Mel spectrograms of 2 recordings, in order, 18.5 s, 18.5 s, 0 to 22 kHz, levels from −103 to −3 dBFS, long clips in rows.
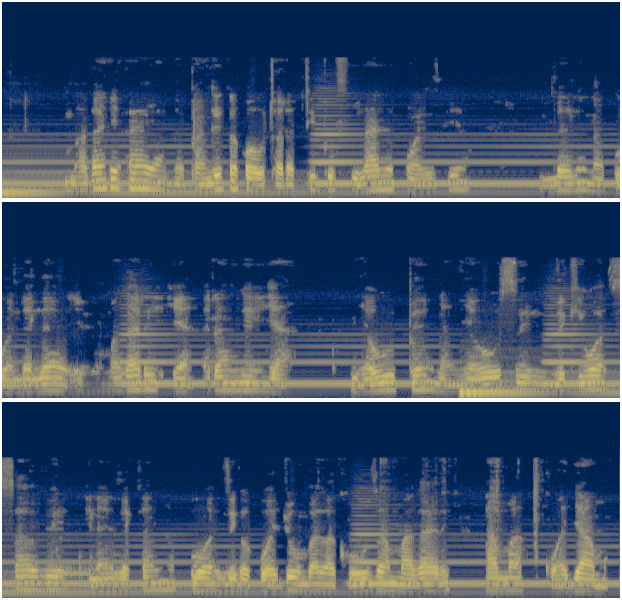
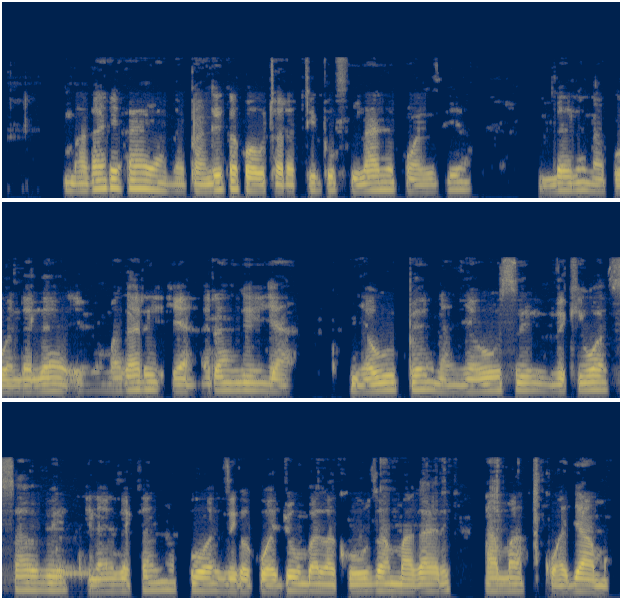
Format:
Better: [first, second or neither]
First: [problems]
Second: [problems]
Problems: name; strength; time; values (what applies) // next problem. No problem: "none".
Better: second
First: background sound (Bowed string instrument + Wind instrument, woodwind instrument); 7 dB below the speech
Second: none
